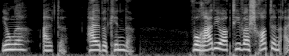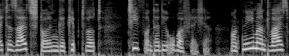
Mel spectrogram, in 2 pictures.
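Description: A woman reading a novel aloud in measured, expressive audiobook narration. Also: medium pitch, no room sound, studio quality.

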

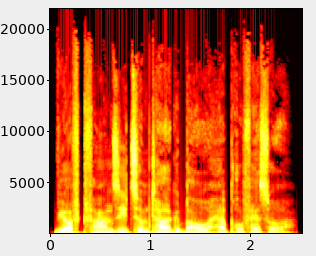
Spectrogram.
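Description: A man's voice: low voice, big pitch swings, a little fast, a little mellow, husky, no echo, clean studio sound, exaggerated voice. A man voicing a cheeky, joking young male reporter in a lighter, raised voice. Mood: curious.

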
